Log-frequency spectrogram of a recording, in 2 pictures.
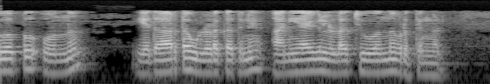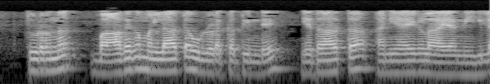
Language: Malayalam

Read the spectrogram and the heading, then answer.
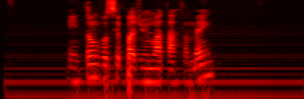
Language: Portuguese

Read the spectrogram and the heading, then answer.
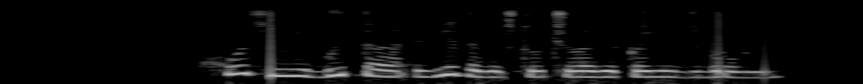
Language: Belarusian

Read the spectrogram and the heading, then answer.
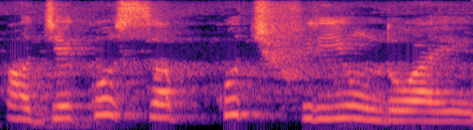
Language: Sindhi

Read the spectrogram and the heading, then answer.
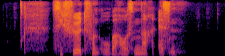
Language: German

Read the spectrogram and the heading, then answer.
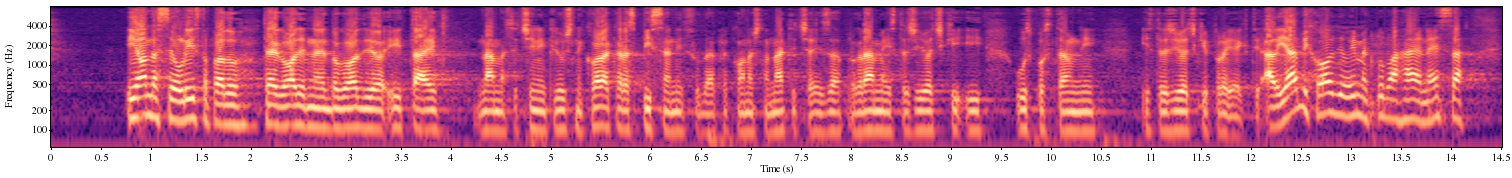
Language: Croatian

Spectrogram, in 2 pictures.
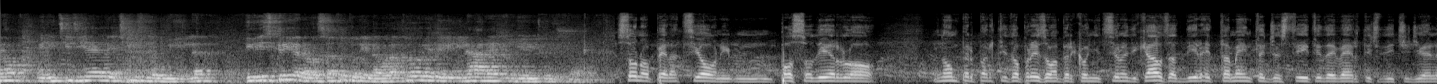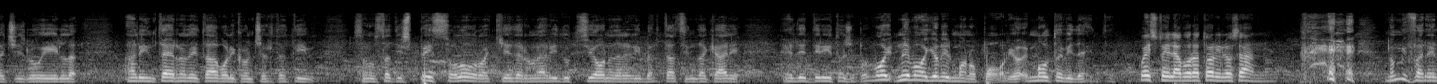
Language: Italian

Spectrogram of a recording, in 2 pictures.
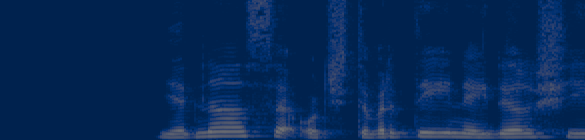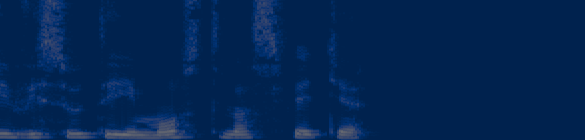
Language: Czech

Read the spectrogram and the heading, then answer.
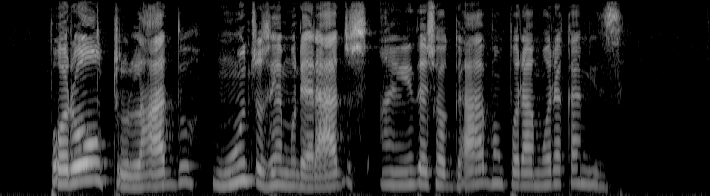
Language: Portuguese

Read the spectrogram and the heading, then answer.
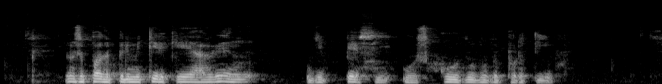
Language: Galician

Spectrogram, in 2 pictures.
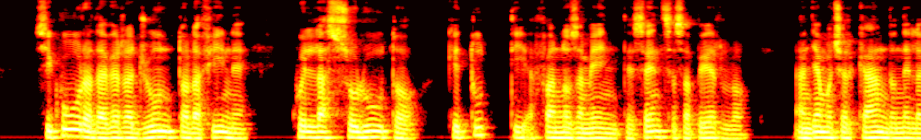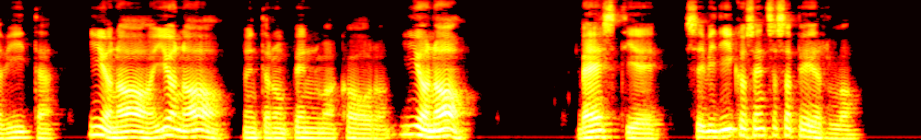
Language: Italian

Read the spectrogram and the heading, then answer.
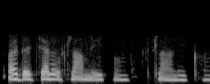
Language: Kashmiri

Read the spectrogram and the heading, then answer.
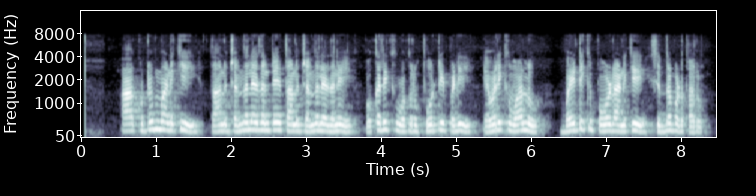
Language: Telugu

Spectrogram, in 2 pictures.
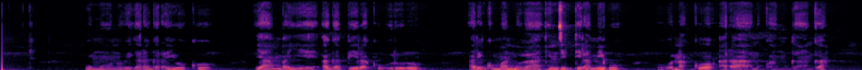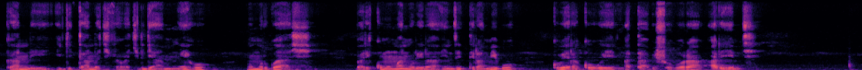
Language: Kinyarwanda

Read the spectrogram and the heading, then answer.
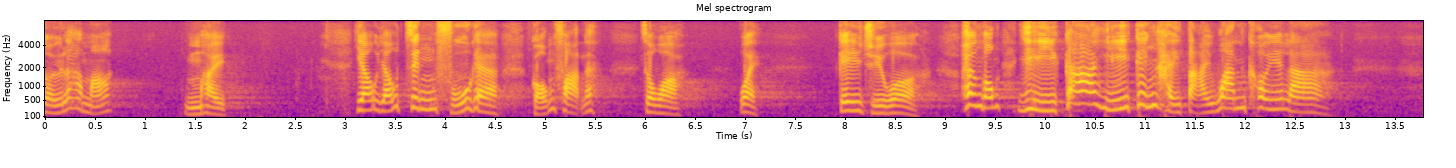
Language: Cantonese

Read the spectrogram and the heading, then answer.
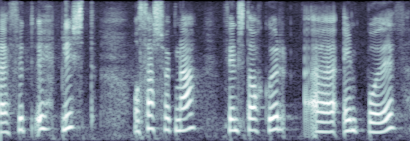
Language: Icelandic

